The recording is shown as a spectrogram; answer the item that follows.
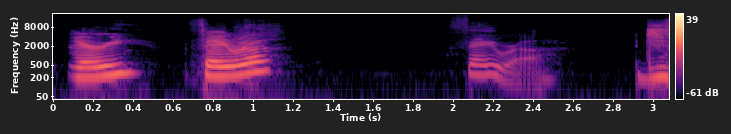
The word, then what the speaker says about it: Feyre: My sister said Feyre and emphasized Feyre, and that's the only way I knew it was that. Otherwise, I would have said fairy as well.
